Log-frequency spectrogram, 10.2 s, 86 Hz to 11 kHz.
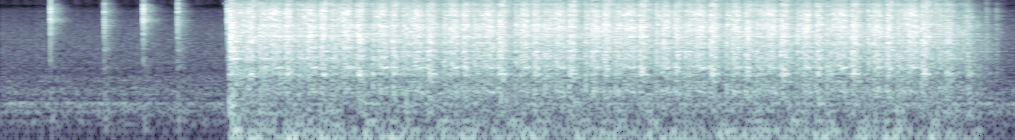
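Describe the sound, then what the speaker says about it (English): A Polaris Magnum 330 ATV with a hard-start problem: a few brief clicks, then the starter cranks and the engine catches, running loud and steady until it fades near the end. "should be good to just bump the starter and make sure that's working"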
